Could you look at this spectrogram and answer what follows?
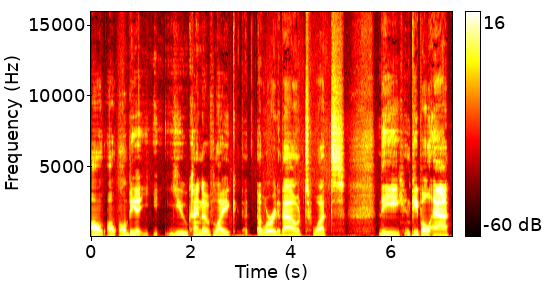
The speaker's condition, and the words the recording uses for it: Stuttering. I am not perfect. And I stuttered in there too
